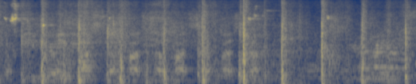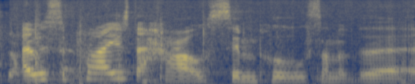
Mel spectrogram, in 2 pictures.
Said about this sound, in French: a le sourire aux lèvres quand elle frappe contre un sac de boxe. Elle écoute attentivement les conseils de l'instructeur qui lui dit de taper plus vite.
